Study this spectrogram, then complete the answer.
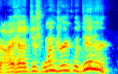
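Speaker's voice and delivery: wild manic shout, loud and high. Speaker at a check stop answers the officer's question: retelling a manic yell. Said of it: "I kind of yelled it in a very sort of manic way".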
